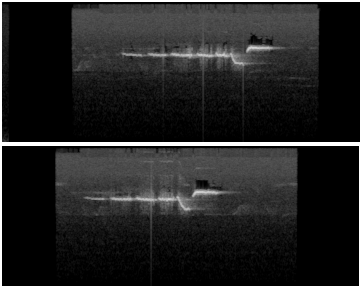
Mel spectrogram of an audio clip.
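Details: Black-throated Green Warbler (Setophaga virens) song, heard twice as a recorded example: a very high, buzzy run of wheezy notes that dips, then ends in a thin rising upslur, over faint background hiss.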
